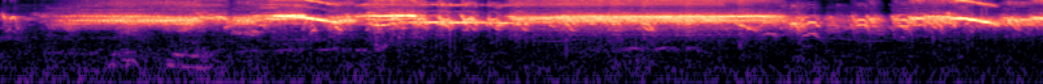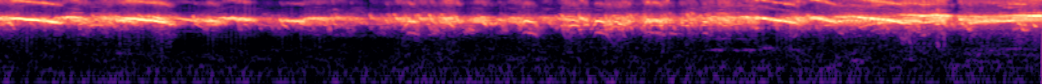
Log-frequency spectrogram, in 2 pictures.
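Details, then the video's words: Many sparrows chirping together in the morning, a steady wall of shrill, overlapping chirps and quick upslurred notes that barely pauses, with one short dip around the middle. "Sparrow Morning Chirping Sounds"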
